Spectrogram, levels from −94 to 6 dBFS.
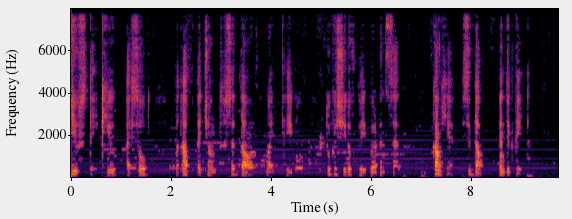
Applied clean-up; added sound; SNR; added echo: classical method spectral subtraction.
